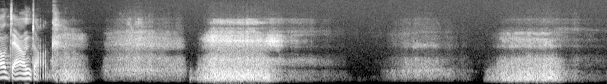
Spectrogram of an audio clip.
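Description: A woman breathes slowly and deeply, close by.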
